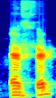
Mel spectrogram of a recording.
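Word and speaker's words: Eszett: य उम lout and one ligature जिसे हम एस सेड प्रोनाउंस करते हैं ठीक है सम लेटर आ प्रोनाउंस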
